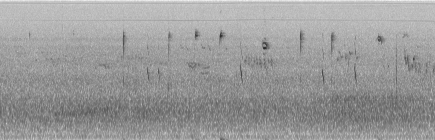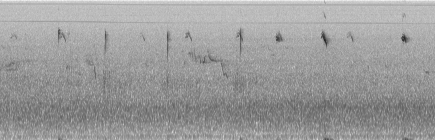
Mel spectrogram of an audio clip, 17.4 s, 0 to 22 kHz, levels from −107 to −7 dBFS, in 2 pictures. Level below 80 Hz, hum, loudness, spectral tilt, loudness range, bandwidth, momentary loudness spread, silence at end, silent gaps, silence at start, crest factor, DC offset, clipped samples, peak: -66 dBFS; none; -33 LUFS; 1 dB/octave; 10 LU; over 20 kHz; 17 LU; 0 s; none; 0 s; 26 dB; under 0.1%; under 0.1%; -10 dBFS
